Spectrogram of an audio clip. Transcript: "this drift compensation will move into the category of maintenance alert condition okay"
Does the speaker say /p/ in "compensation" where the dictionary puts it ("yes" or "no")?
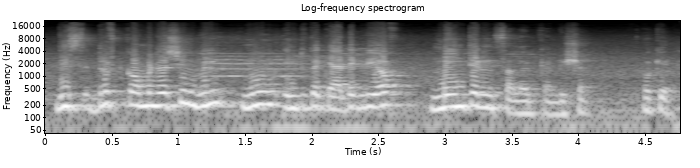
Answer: no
